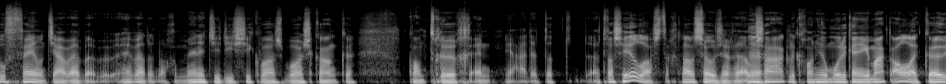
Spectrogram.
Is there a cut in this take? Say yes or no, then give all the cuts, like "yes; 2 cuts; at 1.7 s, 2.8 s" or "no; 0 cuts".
no; 0 cuts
